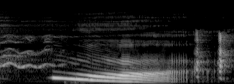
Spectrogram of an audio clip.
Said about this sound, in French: Ça, c'est le bâillement du gouffre. Il vient de loin.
